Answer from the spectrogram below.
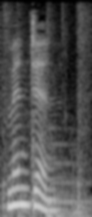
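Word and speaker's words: Minh Dinh: Minden.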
